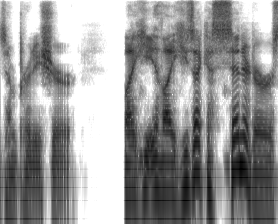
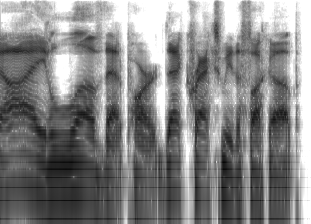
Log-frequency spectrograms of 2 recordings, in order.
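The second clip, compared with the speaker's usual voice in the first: ordinary talk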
